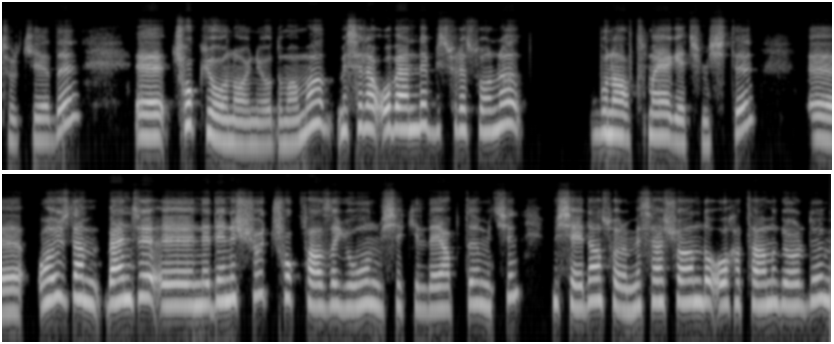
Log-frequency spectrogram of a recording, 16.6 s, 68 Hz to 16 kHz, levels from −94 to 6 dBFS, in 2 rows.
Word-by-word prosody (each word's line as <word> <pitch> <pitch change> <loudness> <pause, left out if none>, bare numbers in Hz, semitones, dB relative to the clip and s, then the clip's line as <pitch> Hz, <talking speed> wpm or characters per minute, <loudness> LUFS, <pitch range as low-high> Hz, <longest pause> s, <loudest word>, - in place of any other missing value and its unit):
Türkiye'de. 185 - -4 0.5
Eee, 205 0 +4
çok 295 -3 +1
yoğun 185 -5 +1
oynuyordum 165 0 -6
ama 260 - +1
mesela 260 +2 +2
o 255 +2 +3
bende 260 0 +4
bir 240 - -8
süre 250 0 -3
sonra 255 +5 -1 0.7
bunaltmaya 215 -1 0
geçmişti. 175 - -3 0.6
Eee, 185 -1 +1
o 250 +5 +2
yüzden 280 -4 +2
bence, 265 +4 +5 0.2
eee, 225 0 +2
nedeni 255 +4 +2
şu, 305 +3 -2
çok 290 0 -3
fazla 225 -1 +2
yoğun 225 +2 -3
bir - - -10
şekilde 205 -2 -5
yaptığım 210 +3 -2
için 295 - -6 0.3
bir 245 - -3
şeyden 245 +2 +2
sonra 230 -7 -3
Mesela 225 +5 -1
şu 255 0 -1
anda 250 0 +2
o 235 - +1
hatamı 235 0 -1
gördüğüm 230 +4 -2
230 Hz, 135 wpm, -24 LUFS, 210-260 Hz, 0.7 s, bence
